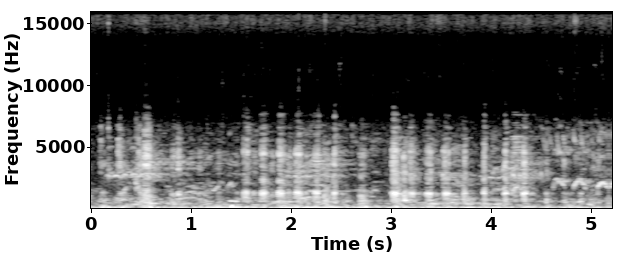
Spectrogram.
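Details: Noisy domestic geese on a goose farm, a flock honking continuously in overlapping nasal calls, with low rumbling background noise throughout.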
